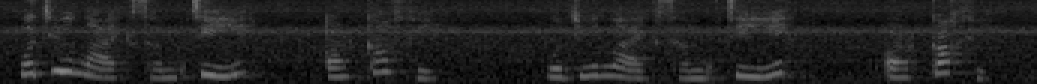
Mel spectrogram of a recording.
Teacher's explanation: In this case, our voice goes up at the first one and down at the second one.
